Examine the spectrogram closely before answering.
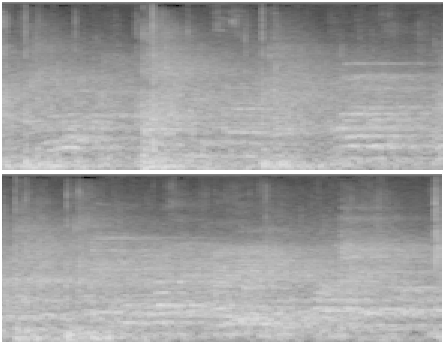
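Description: Footsteps run across a hard floor in a large hall.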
